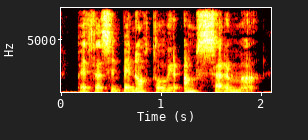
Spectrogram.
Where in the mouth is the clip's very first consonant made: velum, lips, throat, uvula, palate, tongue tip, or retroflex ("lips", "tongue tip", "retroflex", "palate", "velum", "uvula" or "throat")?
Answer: lips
